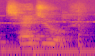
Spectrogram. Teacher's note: the first 지읒 sounds almost like a CH, while the second one sounds quite softer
